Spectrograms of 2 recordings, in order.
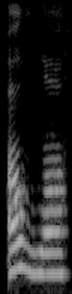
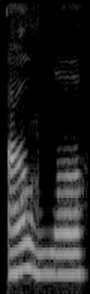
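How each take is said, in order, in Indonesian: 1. Vokal pertama bunyinya seperti O yang membulat. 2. Vokal pertama bunyinya seperti A yang terbuka. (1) "bacanya jadi gini, Allah, Allah. Itu nggak boleh" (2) "Jadi buka mulut dulu, A dulu"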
